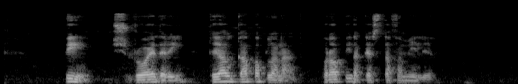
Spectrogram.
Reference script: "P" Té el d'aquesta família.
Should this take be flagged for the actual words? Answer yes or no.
yes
